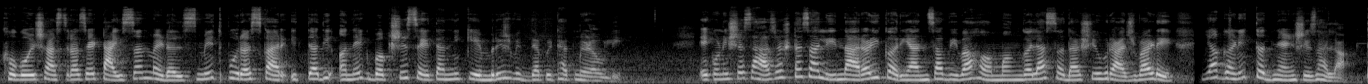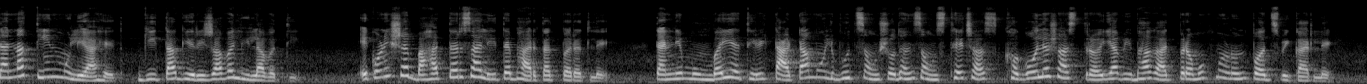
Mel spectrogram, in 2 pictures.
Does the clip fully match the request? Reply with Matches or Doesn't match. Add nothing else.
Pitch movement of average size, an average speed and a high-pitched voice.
Matches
